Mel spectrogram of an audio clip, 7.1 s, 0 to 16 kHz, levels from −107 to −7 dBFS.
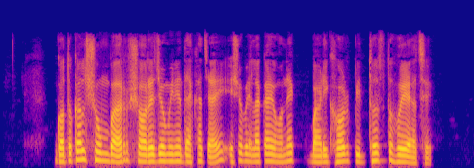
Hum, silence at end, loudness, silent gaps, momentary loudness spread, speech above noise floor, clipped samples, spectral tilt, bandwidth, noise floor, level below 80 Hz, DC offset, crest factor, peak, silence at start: none; 0.65 s; -18 LUFS; none; 8 LU; 70 dB; under 0.1%; -7 dB/octave; 7.6 kHz; -87 dBFS; -58 dBFS; under 0.1%; 16 dB; -2 dBFS; 0.85 s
